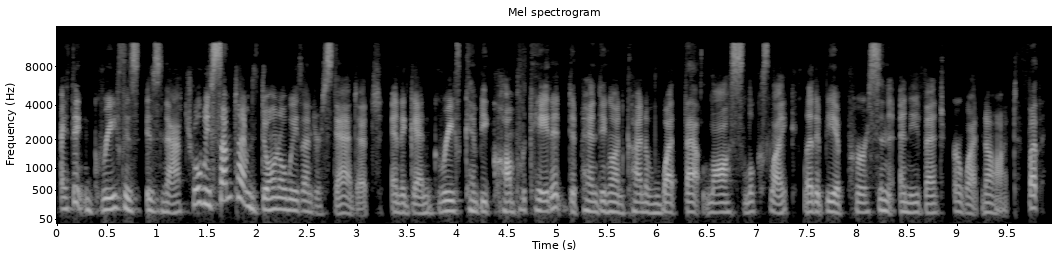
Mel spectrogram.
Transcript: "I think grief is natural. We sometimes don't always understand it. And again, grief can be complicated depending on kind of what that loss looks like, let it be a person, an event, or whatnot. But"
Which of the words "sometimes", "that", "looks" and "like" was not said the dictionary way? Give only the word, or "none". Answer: none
